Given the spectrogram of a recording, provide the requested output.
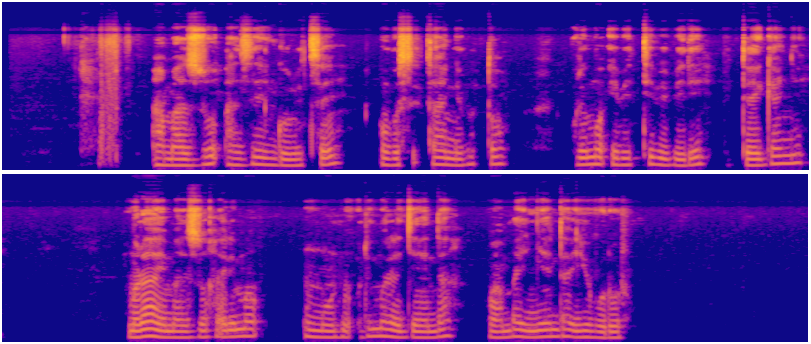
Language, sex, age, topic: Kinyarwanda, male, 18-24, government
